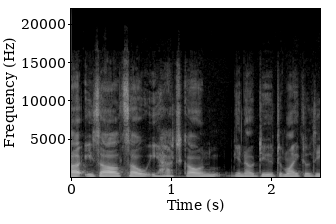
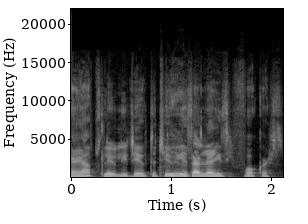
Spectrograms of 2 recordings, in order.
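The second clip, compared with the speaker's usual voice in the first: normal talking voice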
